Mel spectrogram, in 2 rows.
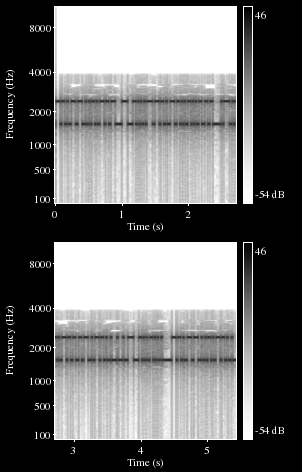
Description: RTTY, about 45.45 baud. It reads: AND MORE ARRIVED IN 1944 AND
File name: fsk850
